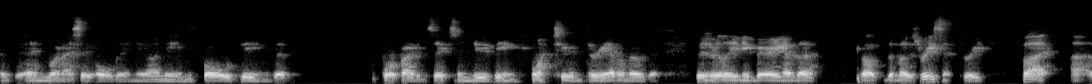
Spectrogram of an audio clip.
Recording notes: This week we deal with multiple technical difficulties that affect audio quality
